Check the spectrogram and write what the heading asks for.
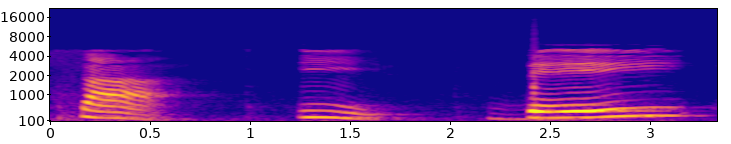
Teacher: Esse I é a segunda vogal do hiato, mas ele não é a vogal tônica. Existe uma vogal mais forte do que ele na palavra. É só você pronunciar com calma, olha.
